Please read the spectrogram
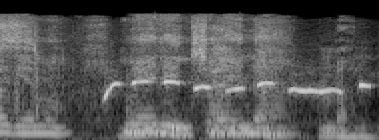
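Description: Whistling: a thin, high whistled melody that slides up into its first note about half a second in, then holds a few wavering notes, over a voice.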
